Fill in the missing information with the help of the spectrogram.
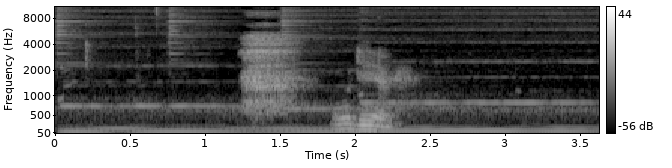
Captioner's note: sighs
